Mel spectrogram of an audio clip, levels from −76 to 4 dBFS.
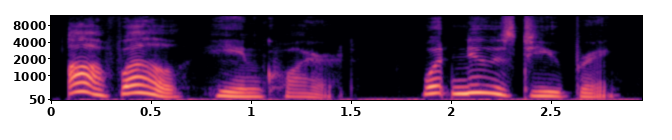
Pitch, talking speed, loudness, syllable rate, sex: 215 Hz, 180 wpm, -17 LUFS, 4.7 syllables/s, female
